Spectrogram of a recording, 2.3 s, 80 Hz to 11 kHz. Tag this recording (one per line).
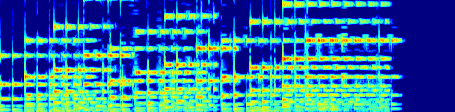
8-bit
8bit
Achievement
Game
Jingle
Nostalgic
Old-School
SFX
Video-Game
